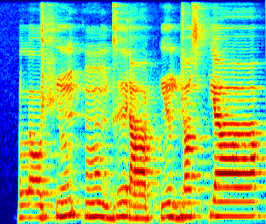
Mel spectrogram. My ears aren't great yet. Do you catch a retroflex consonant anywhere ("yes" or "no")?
no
